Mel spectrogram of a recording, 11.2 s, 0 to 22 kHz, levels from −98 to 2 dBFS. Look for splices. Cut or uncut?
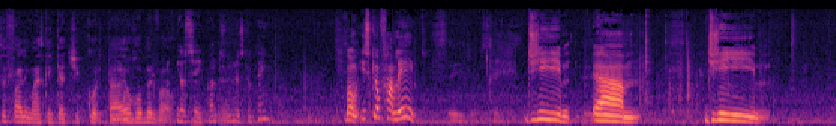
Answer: cut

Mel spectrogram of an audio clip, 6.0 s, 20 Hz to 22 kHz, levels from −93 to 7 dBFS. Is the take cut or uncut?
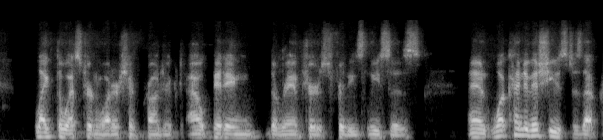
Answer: uncut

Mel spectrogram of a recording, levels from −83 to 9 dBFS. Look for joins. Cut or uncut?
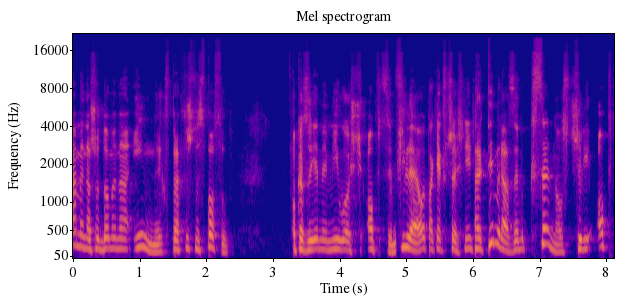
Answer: cut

